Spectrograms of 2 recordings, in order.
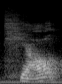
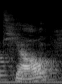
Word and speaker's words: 条: 面条, this character pronunciation is 条, 特邀条.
